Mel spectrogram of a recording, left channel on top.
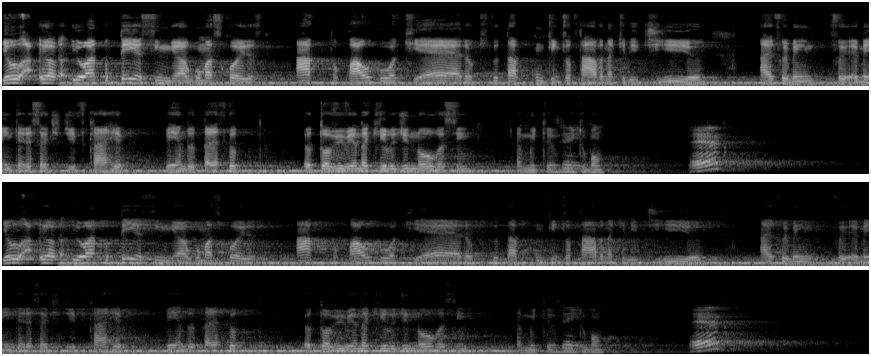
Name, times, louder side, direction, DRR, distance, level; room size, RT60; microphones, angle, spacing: voice 1, 0.0-2.6 2.9-7.3 7.6-10.0 10.3-11.1 11.7-13.4 13.8-14.7, left 6 dB, 80° left, 16 dB, 0.6 m, -29 dB
sound 1, 0.6-13.8, right 1 dB, 45° right, 1.4 m, -35 dB
voice 2, 14.2-14.6 15.5-15.9, left 3 dB, 25° left, 12 dB, 0.5 m, -33 dB
21.0 x 20.0 x 9.0 m, 2.5 s
head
